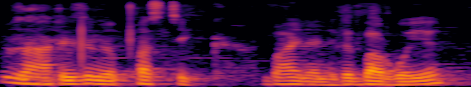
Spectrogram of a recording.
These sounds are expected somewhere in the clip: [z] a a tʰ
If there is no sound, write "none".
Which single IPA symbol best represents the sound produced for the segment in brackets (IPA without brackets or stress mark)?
z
